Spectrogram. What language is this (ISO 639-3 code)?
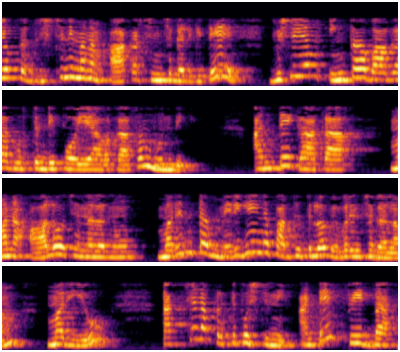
tel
